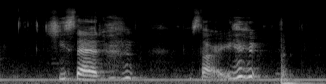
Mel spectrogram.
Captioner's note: laughs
